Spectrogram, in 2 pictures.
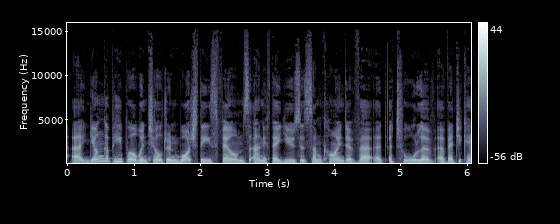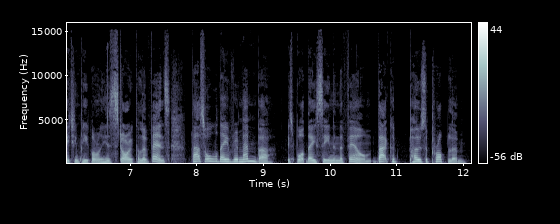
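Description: A woman hosting a radio discussion, introducing guests and moderating in a brisk, polite way. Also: medium pitch, dry recording, studio quality. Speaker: radio show host.

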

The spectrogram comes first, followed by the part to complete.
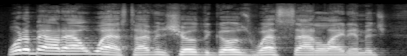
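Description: An older man presenting an unscripted live weather update, explaining as he goes with hesitant pauses to think. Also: on the high side.

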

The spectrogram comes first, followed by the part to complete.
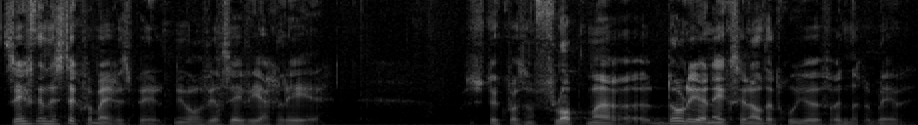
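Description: Deep-voiced, composed gentleman detective. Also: very animated, creaky, full character voice. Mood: composed, polite. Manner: soothing, measured, probing. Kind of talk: old Dutch radio drama acting. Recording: noisy old radio recording.

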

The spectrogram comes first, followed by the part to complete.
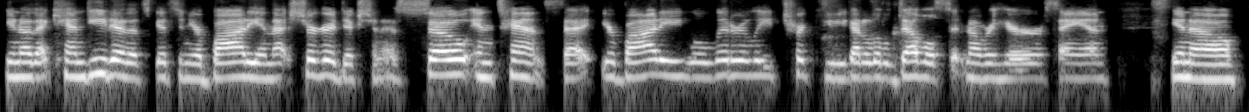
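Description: Slightly raspy woman in her forties. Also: fairly high pitch, level tone, brisk, dry recording. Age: 40s. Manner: candid, chatty, gestures with her hands. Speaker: call participant. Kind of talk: casual personal testimonial. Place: small room at home. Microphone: webcam on a video call.

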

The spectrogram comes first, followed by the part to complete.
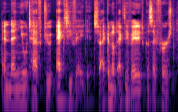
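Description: A man in his thirties from the Netherlands, a native Dutch speaker with a Dutch accent, casually presenting a software tutorial. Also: on the low side, fairly even intonation, quick pace, creaky. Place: indoors in a home room, screen recording with webcam.

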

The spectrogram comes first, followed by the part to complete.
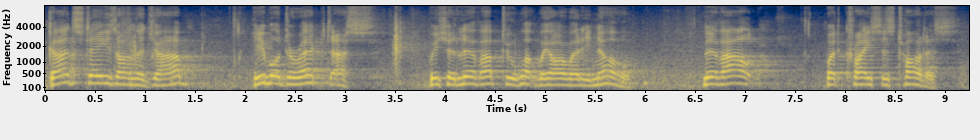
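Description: Older guy preaching from the pulpit, reads scripture slow and steady, big church echo. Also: sits high. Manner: measured, reads scripture aloud from the page. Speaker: pastor. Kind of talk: sermon read from notes at a pulpit. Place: church sanctuary. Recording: dull hall recording with faint noise.

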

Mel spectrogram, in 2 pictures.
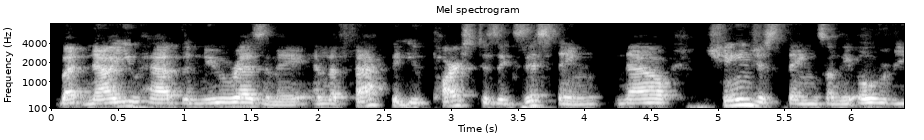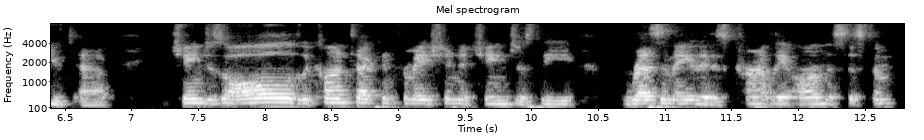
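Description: A man giving an informal, step-by-step software tutorial as an instructor. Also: medium pitch, fairly even intonation, normal speed. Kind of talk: informal step-by-step screen-share walkthrough. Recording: voice somewhat distant from the mic.

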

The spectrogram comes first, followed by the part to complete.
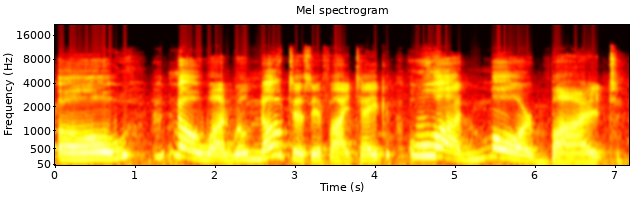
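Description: A woman voicing a greedy, whiny male donkey in a children's story, with slow, drawn-out speech. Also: mid-range voice, big pitch swings. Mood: greedy, savoring.

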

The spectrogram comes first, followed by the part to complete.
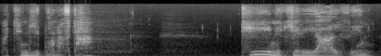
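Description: An actor playing a moralistic, easily shocked pastor in radio theatre, with a husky voice and a pompous, flustered manner. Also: male voice, lowish voice, huge pitch swings, a little hiss or hum. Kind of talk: classic Greek radio theatre acting.

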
